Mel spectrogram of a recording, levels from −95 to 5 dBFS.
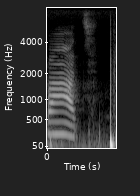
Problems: none marked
